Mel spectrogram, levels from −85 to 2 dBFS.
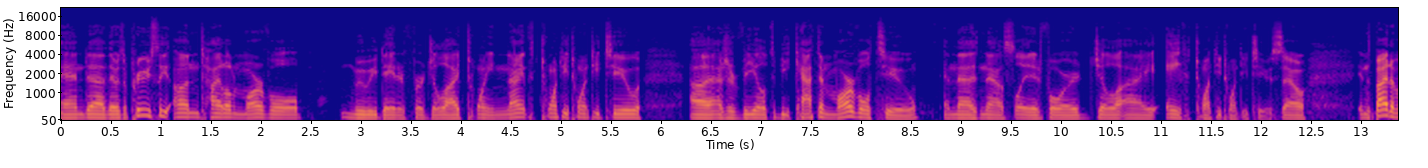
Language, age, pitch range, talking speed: English, 20-39, 105-130 Hz, 195 wpm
